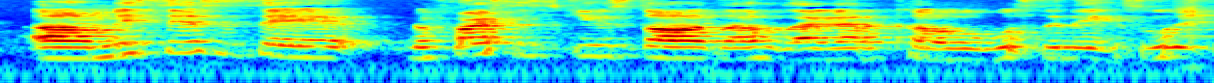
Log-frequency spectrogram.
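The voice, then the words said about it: Southern US country accent. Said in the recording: “we are from South Carolina. You probably tell by our accents ... we country”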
